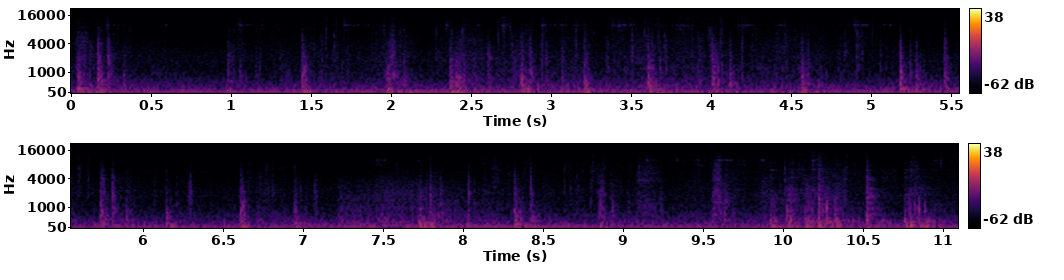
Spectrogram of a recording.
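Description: Footsteps thud on a hollow metal floor.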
